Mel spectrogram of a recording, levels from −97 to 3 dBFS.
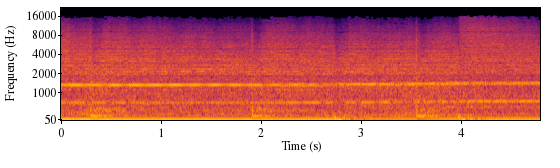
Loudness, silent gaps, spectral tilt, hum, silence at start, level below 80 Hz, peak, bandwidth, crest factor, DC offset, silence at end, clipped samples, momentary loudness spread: -16 LUFS; none; -4 dB/octave; none; 0 s; -18 dBFS; -4 dBFS; 15 kHz; 12 dB; under 0.1%; 0 s; under 0.1%; 3 LU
